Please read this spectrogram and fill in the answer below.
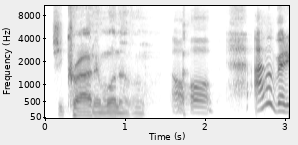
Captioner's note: chuckling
